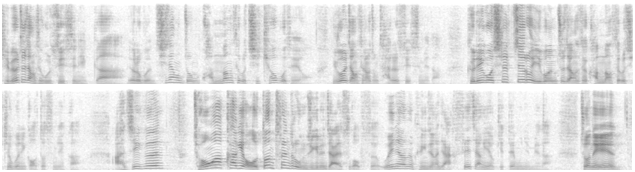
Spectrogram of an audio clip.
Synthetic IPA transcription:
ke̞bjʌɭd͡ʑud͡ʑaŋsʰeoɭs͈uis͈ɯɲḭk͈a̰jʌɾʌbṵnɕʰid͡ʑaŋt͡ɕomkwamːaŋsʰe̞ɾot͡ɕikʰjʌbosʰe̞̰jo̰ | juʌɭd͡ʑaŋsʰeɾaŋt͡ɕomt͡ɕaɾɯɭs͈uis͈ɯmɲḭda̰ | kɯɾiɡoɕʰiɭt͡ɕ͈e̞ɾoibʌnt͡ɕud͡ʑaŋs̬ʰekwamːaŋsʰe̞ɾot͡ɕi̥kʰjʌboɲik͈aʌt͈ʌs͈ɯmɲḭk͈a̰ | a̰d͡ʑiɡɯn | t͡ɕʌŋwakʰaɡe̞ʌt͈ʌntʰɯɾe̞ndɯɾoumd͡ʑiɡinɯnd͡ʑia̰ɭs͈uɡaʌp̚s͈ʌjo̰we̞ɲaɦmjʌnkweŋd͡ʑaŋɦanja̰k̚s͈e̞d͡ʑaŋijʌk͈it͈e̞muɲimɲḭda̰ | t͡ɕʌnɯn

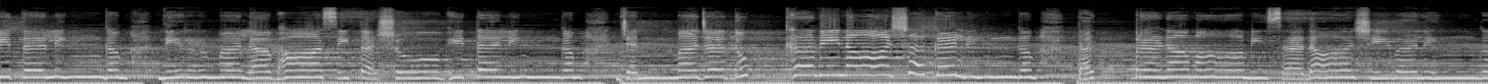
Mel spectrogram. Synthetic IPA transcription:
it̪ɐliŋɡɐm | niɾmɐlɐbʱaːsit̪ɐʃubʱit̪ɐliŋɡɐm | d͡ʒɐnmɐd͡ʒɐd̪ukkʰːɐʋinaːʃɐkɐliŋɡɐm | t̪ɐt̪̚ | pɾɐɳamaː | misɐd̪aː | ʃiʋɐliŋɡɐ

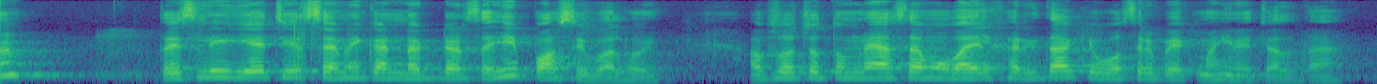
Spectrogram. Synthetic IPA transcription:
ɦãt̪oɪsliejet͡ʃiːzseːmikɐ̃ɳɖək̚ʈəɾseɦipɔːsɪbəlɦoːḭː | ɐbsoːt͡ʃot̪ʊmneɛːsamoːbaːɪlxɐɾiːd̪akiʋosɪɾfeːkmɐɦiːnet͡ʃɐlt̪aɦɛː

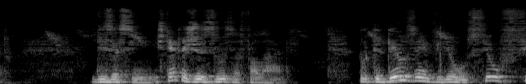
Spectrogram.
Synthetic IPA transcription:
t̪ | d̪izɐsḭ̃iʃt̪ɛɾɐʒɨzuzɐfɐlˠa̰ɾ | puɾkɨd̪ewzẽviowusewf

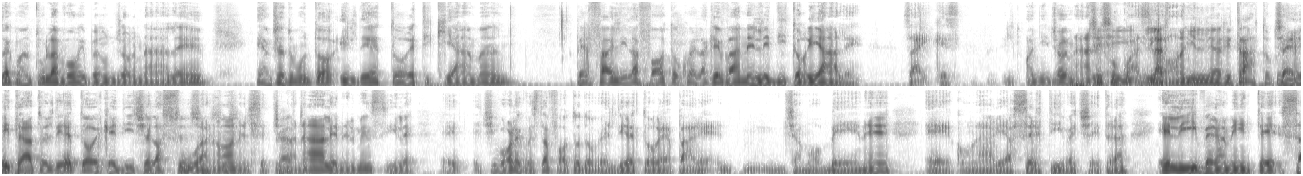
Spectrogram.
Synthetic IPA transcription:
akwand̪ot̪ulavoːɾipeɾund͡ʒorna̰ːlḛ | eaunt͡ʃɛrt̪opunt̪oʔild̪iɾet̪ːoːɾet̪ikʰjaːma | perfarʎilafɔːt̪okwelːakevanːelːed̪it̪oɾjaːlḛ | sa̰jkʰes | oɲːid͡ʒorna̰ːlekwa̰ːzio̰ɲːlrit̪ɾat̪ːot͡ʃoɛilrːit̪ɾat̪ːoild̪iɾet̪ːoːɾeked̪ːiːt͡ʃelasuːanɔnelset̪ːimanaːlenelmensiːle | ḛt͡ʃivwɔːlekwest̪afɔːt̪od̪o̰ːvḛild̪iɾet̪ːo̰ːɾea̰pːa̰ːɾḛd̪it͡ʃa̰ːmo̰bɛːne | ɛko̰nna̰ɾjaːsert̪iːvaet͡ʃːɛ̰ːt̪ḛɾa̰eliveɾament̪esa

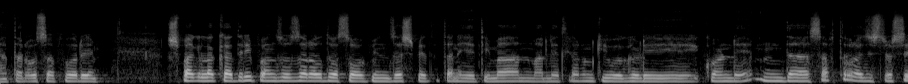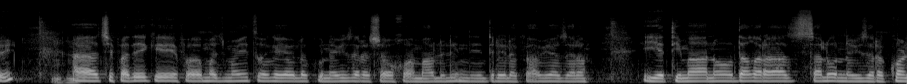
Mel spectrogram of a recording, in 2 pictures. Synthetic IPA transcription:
t̪əɾosapʰoɾe | ʃpaɡlakad̪ɾepanzos̬zaɾaːwd̪wasawapɪnzəʃpet̪ət̪anajat̪imɑnmalijat̪laɾuŋkiwaɡəɽikwaɳɖed̪asaft̪awɾɑd͡ʒɪsʈaɾʃəwi | t͡ʃepəd̪ekepəmad͡ʒmuit̪oɡajawlakonawizaɾaʃaːwxwɑ̰mɑlulind̪id̪ɾelakaːwjɑzaɾa | jat̪imɑnod̪aɣaɾɑzsaloɾnawizaɾakaɳ

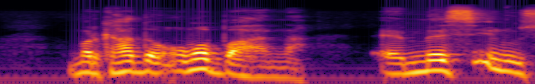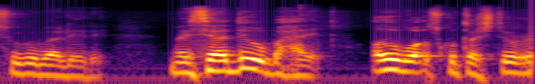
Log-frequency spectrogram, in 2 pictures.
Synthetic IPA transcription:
mɐrkʰɐhɐd̪ɐʔʊmɐbaːɦɐnːɐ | ɛːmɛːsɪɪnuːsʊɣɔβaːlɐjɪɾi | mɛːsɪhɐd̪iʊbɑħɑj | ʔɐðɪɣʊwaːɪskʰʊt̪ʰɐʃt̪ʰɛwʊħ

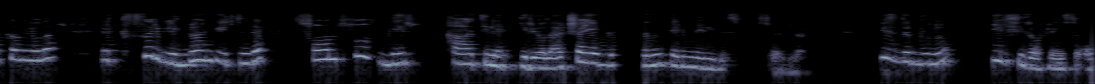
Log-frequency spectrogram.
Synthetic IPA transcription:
kʰalˠɯjo̞lˠaɾ̥ | vɛkʰɯ̥sɯɾbiɾd̪øɲɟyit͡ʃʰind̪ɛ | so̞nsuzbiɾ | hʰaːt̪ʰilʲɛɟiɾijo̞lˠaɾt͡ʃʰajaɡ | anɯnt̪ʰe̞ɾimlʲe̞ɾiːlʲɛs | sø̞̰jlʲḭjo̞ɾum | bizd̪ɛbunu | bilʲsizo̞fɾenisio

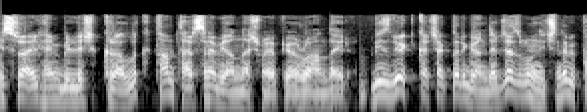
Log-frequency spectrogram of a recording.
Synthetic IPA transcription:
isɾaːilʲɦæmbiɾlʲe̞ʃi̥c̚kʰɯɾalˠːɯkt̪ʰamt̪ʰæɾsinɛbianlˠaʃmajapʰɯjo̞ɾuand̪ajlˠabizd̪ijocʰi̥kʰat͡ʃʰaklˠaɾɯɟø̞nd̪e̞ɾed͡ʒæzbununit͡ʃʰind̪ɛbipʰa

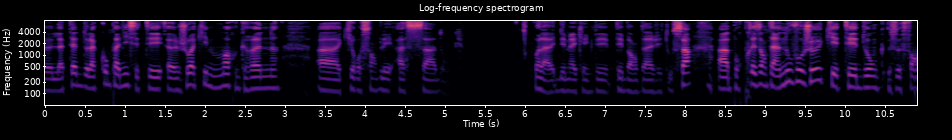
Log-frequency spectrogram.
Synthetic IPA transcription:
lat̪ɛt̪̚d̪əlakɔ̃paɲiset̪ɛøʒoakʲimːɔʁɡʁɛnøkʲiʁəsɑ̃blɛʔasad̪ɔ̃k | vwalaːvɛk̚d̪emɛkavɛk̚d̪ed̪̥ebɑ̃d̪aʒet̪usaøpuʁpχezɑ̃t̪eɛ̃nuvoʒøkʲiet̪ɛd̪ɔ̃kzəfɑ̃

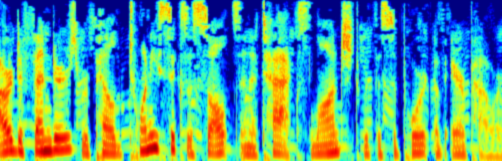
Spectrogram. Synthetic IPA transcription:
aʊə˞dɨfɛ̃ndə˞zɹɨpʰɛlˠd̚tʰw̥ɛ̃ɾ̃isɪksəsɔlˠtsɨ̃ñɨtʰækslɔ̃nt͡ʃt̚wɨðɨsəpʰɔɹɾʌvɛɹpʰa̰ʊə̰˞

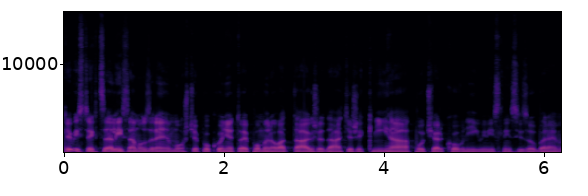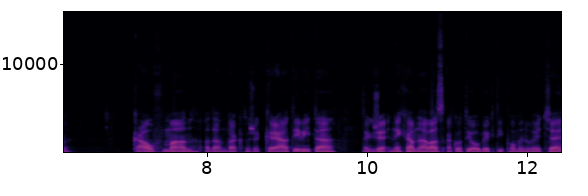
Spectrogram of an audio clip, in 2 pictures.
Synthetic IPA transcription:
kɛbiscɛxt͡sɛlisamɔzɾɛjmɛmʊɔʃcɛpɔkɔjɲɛt̪ɔajpɔmɛnɔʋac̚t̪ːaɡʒɛd̪aːcɛʒɛkɲiɦapɔt͡ʃɪaɾkɔʊɲiːɡʋimisliːmsizɔbɛɾɛm | ka̰ʊfmanad̪aːmt̪akt̪ɔʒɛ̰kɾɛat̪iʋit̪a | t̪a̰ɡʒɛ̰ɲɛxaːmnaʋaːzakɔt̪ɪɛɔbjɛkt̪ipɔmɛnujɛcʰɛ

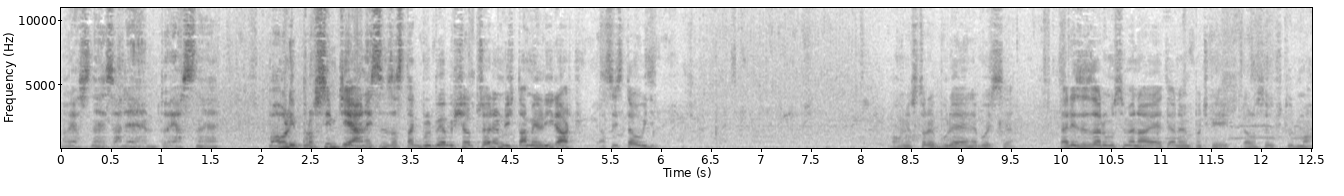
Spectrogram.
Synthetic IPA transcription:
nojasnɛːzadɛmt̪ojɛjasnɛː | paulɪpɾo̞sɪmcɛjaːnɛjsɛmzast̪aɡ̚bl̩bɪjabɪxʃɛlpr̥ɛdɛmɡdɪʃt̪amjɛliːdat͡ʃ | ja̰ːsɪst̪ɛovɪɟ | ʔoɲost̪ɾojbudɛnɛbojsɛ̰ | t̪adɪzɛzaɾumusimɛnajɛt̪jaːnɛvɪmpo̞t͡ʃkɛjdalosɛuʃt̪udma

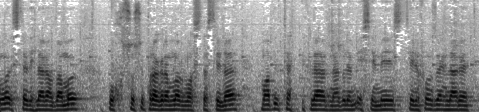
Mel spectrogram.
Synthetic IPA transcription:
mlˠɑɾist̪ʰæd̪içlæɾiɑd̪ɑmɯ | uxu̥suːsipʰɾoɡɾɑmlˠɑɾvɑːsi̥t̪ʰæsiːlæ | mobilt̪ʰæt̪biklæɾnæbilimese̞mest̪ʰe̞le̞fo̞nzæɲlæɾi

